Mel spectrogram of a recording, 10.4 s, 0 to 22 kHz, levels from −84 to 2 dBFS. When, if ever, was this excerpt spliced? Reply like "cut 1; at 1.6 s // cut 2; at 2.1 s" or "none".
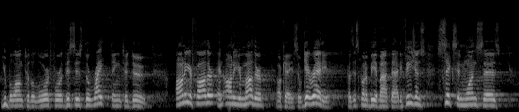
cut 1; at 5.5 s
